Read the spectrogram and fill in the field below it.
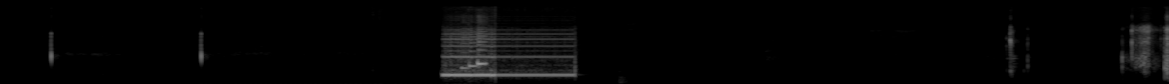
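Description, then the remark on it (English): A phone rings once, a steady electronic burst of about a second and a half, with scattered sharp clicks before and after it and no talking. “So let's get him on the phone and get this podcast rolling.”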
